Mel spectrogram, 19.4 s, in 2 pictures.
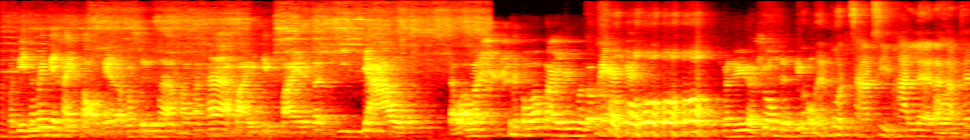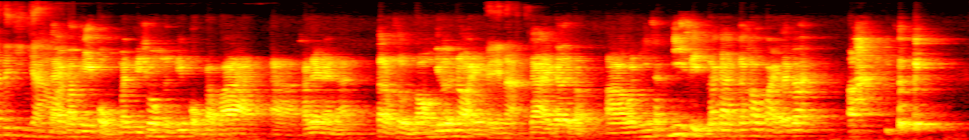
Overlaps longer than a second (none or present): none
